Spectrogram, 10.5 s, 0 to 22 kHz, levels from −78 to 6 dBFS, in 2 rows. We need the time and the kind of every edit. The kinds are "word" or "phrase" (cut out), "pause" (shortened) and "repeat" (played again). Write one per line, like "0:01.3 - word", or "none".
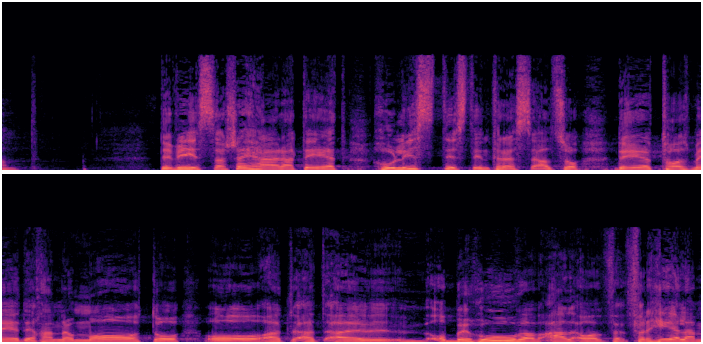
none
